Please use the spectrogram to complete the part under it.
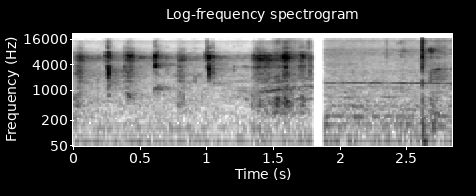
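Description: A young woman chews and slurps loudly close to a microphone.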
